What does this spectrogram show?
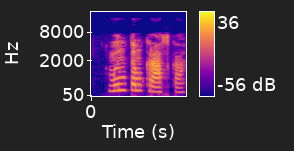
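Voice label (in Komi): "мынтӧм краска", Komi, female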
